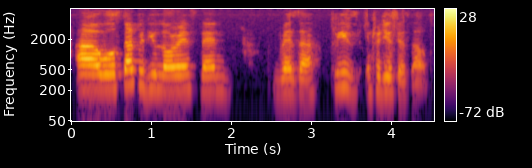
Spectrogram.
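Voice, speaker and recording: A woman moderating an online film festival Q&A, friendly and enthusiastic over a video call. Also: medium pitch. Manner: friendly, enthusiastic, quick laughs. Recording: dull lo-fi call audio.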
